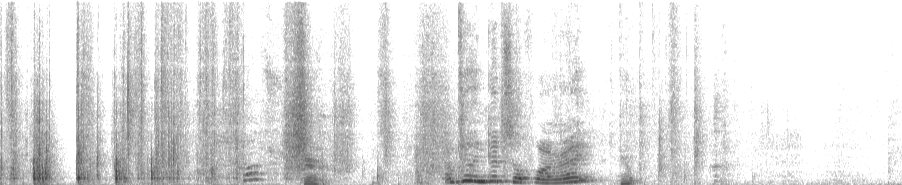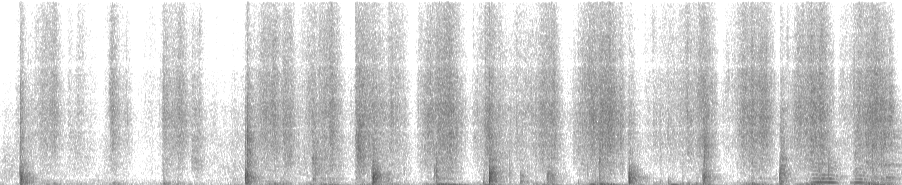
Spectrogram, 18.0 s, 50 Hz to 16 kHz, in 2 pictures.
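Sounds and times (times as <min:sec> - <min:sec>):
paint roller hissing on wall: 0:02.3 - 0:05.1, 0:09.0 - 0:18.0.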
